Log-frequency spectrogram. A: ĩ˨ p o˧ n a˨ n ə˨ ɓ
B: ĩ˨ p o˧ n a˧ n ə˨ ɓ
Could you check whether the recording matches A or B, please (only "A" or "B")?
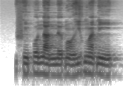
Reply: A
